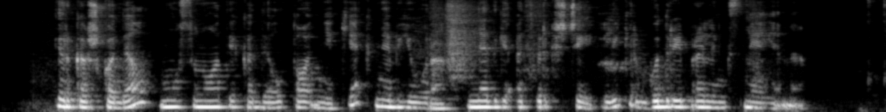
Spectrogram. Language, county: Lithuanian, Panevėžys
